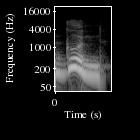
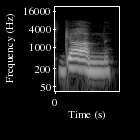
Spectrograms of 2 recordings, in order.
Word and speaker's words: Gunn: and this uh time my guest is Anna gon did I pronounce it well uh Anna it's it's gun it's uh it's Scottish it's a Scottish name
